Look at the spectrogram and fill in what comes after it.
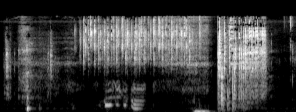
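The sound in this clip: Dice are rolled during a tabletop game, making two spells of clattering, rattling tumbles. A short voice comes before the first roll.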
